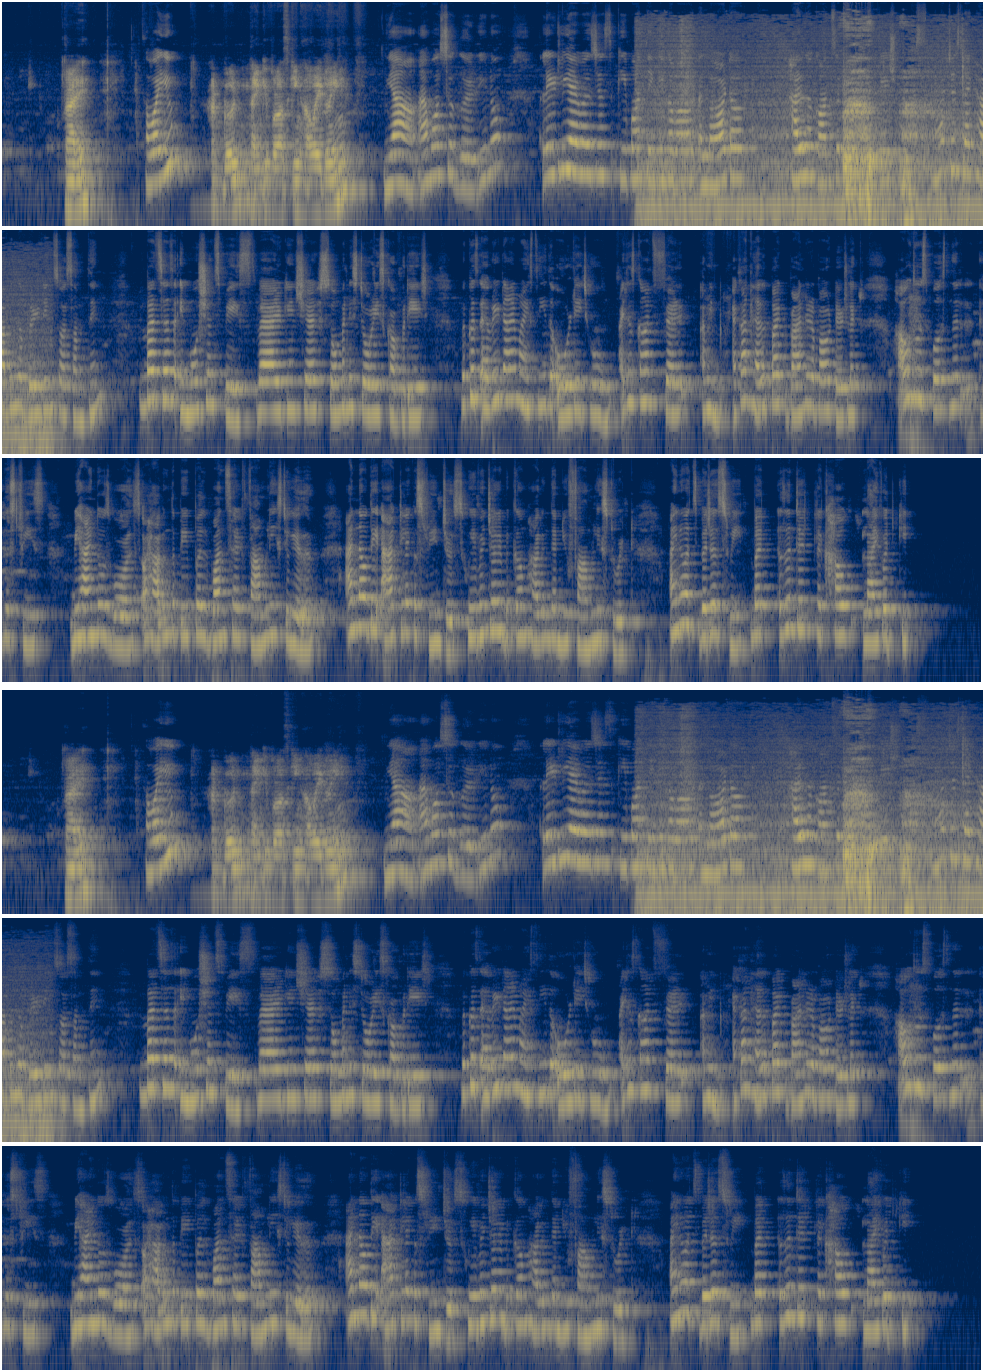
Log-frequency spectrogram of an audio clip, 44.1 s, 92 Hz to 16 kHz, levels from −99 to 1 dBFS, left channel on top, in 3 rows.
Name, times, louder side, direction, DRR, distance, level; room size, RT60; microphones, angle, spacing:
voice 1, 0.9-1.5 3.1-5.5, left 5 dB, 55° left, 0.4 m, -30 dB
voice 2, 2.2-2.6 5.7-7.5 8.1-11.1 11.8-16.2 16.8-21.1 21.6-24.9 25.2-25.5 25.8-27.5 28.1-29.9 30.5-34.1 34.6-38.8 39.4-43.0, left 3 dB, 80° left, 0.8 m, -34 dB
sound 1, 9.5-15.5, left 2 dB, 35° left, 1.1 m, -33 dB
9.9 x 8.1 x 2.7 m
head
